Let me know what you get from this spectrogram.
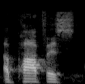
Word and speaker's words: Apophis: It's the asteroid Apophis or Apophis, but it's really Apophis, in its proper pronunciation, to come by on April 13th of 2029, and then also secondarily to come back around in 2032.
